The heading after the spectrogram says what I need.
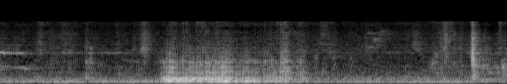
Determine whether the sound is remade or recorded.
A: remade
